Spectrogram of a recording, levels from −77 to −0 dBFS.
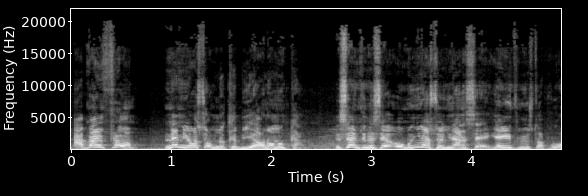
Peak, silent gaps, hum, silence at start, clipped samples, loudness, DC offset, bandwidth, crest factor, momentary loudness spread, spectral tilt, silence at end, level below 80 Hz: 0 dBFS; none; none; 0 s; under 0.1%; -14 LUFS; under 0.1%; over 20 kHz; 12 dB; 7 LU; -4.5 dB/octave; 0 s; -52 dBFS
